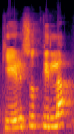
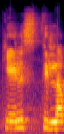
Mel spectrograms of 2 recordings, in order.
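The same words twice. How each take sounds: First: The word is said in its full, longer form. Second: The word is said in a shortened form. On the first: This is the form used in reading and writing. "ये पढ़ने लिखने का" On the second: This is the form used in everyday speech. "Spoken में हम केलिसुत्तिल्ला बोलते हैं"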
